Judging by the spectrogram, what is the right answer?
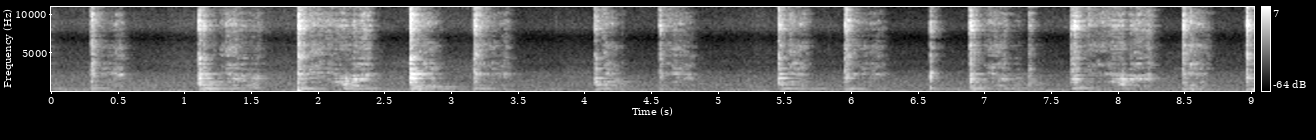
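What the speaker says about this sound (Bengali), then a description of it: "মাশরুমটাকে মশলার সাথে খুব ভালো করে কষিয়ে নেব" Mushrooms stirred and fried with spices in a pan, a spoon scraping in steady repeated strokes about once a second under a soft background sizzle, close and with no talk.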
